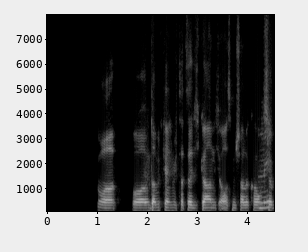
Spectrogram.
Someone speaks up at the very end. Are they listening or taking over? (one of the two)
listening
